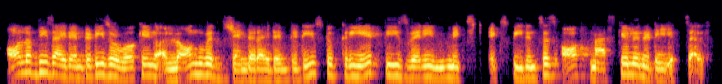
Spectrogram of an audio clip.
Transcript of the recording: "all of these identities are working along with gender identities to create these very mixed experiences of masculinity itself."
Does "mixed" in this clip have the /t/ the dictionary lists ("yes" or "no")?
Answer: yes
